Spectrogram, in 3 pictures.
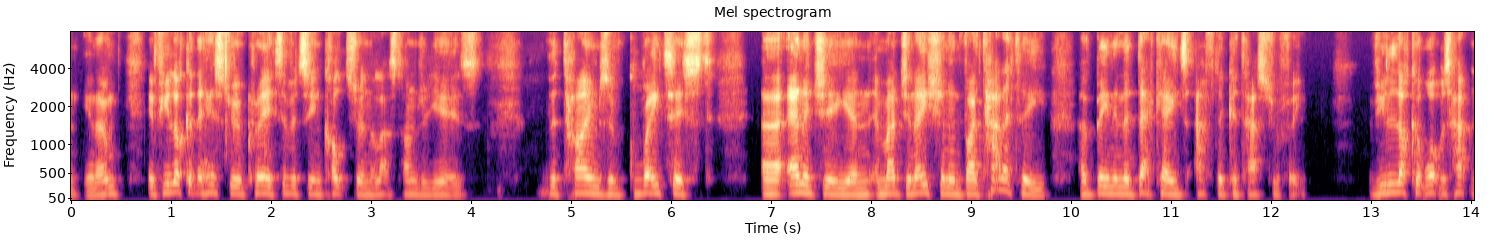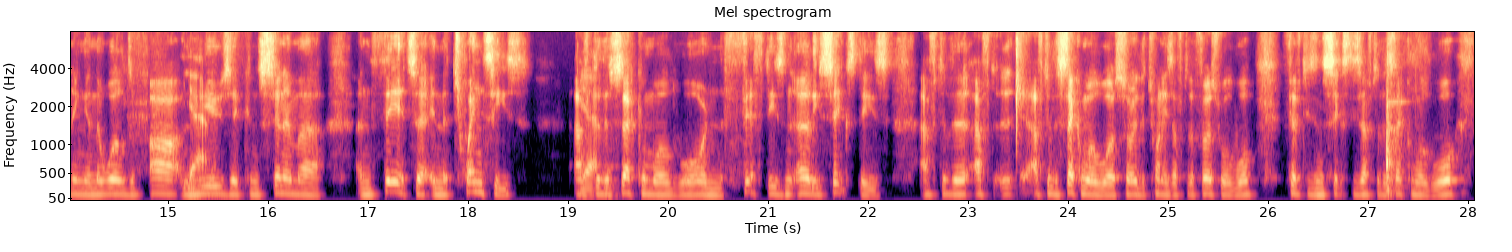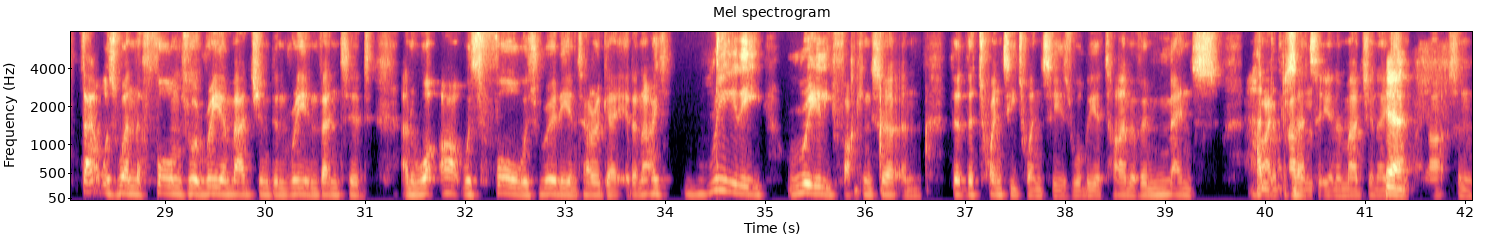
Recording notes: Jumped on a zoom call with us.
